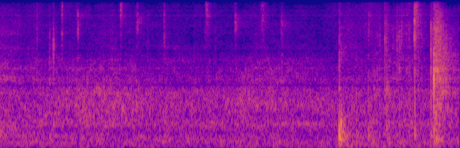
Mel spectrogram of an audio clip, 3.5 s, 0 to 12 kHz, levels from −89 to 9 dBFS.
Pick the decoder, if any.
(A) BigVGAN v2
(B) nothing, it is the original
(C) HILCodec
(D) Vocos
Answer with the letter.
C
